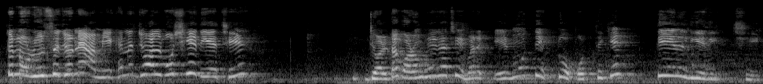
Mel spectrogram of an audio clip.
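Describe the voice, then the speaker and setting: Speaking a little fast with a very high, slightly bright voice and lively intonation, a middle-aged woman walks viewers through her home cooking one step at a time, adding casual asides. Sizzling and stirring echo clearly around her kitchen.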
